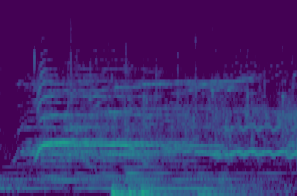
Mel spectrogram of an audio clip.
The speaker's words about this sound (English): So first up, we're going to welcome up to a huge cheer from the audience,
